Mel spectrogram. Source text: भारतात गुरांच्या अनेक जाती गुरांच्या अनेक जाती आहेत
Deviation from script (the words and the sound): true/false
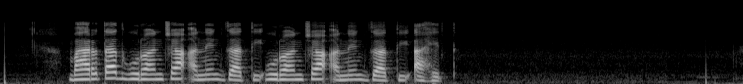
false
